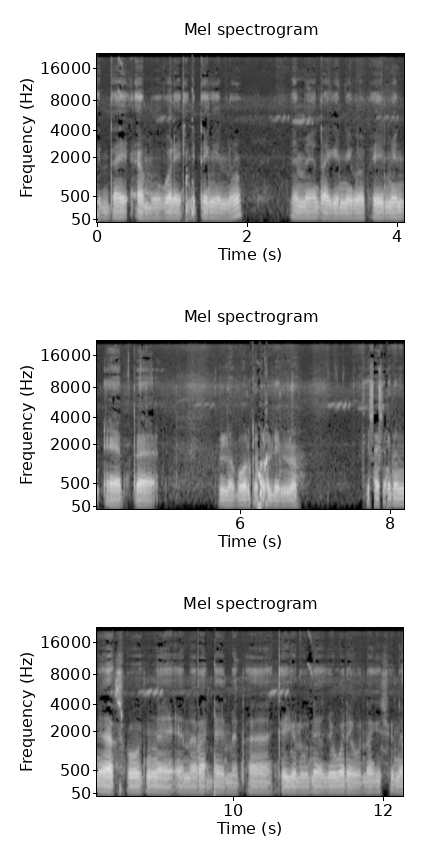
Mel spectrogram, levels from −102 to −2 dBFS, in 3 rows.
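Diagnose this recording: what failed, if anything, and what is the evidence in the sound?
Short garbled flutters break the speech at 1.09–1.27, 6.11–6.35, 7.75–7.96 and 9.51–9.75 s. These are frames out of order in the network path: adjacent blocks of 78 or 105 ms, fitting three- or four-frame runs, were swapped, losing no time.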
